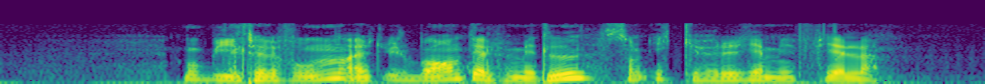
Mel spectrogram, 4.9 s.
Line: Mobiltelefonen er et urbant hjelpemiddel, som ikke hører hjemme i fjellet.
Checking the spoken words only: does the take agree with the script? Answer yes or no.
yes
